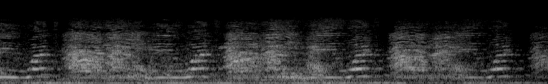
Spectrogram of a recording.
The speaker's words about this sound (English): Those are chants from content moderators in Kenya.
